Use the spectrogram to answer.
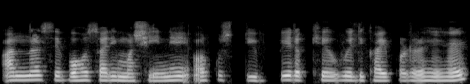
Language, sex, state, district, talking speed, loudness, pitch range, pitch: Hindi, female, Uttar Pradesh, Lalitpur, 180 wpm, -18 LUFS, 175-195 Hz, 185 Hz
